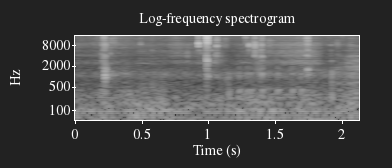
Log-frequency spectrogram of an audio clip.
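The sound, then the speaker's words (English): A knife slices through homemade carrot fudge with a thick, jelly-like texture. It makes a few faint clicks and soft taps over a quiet background, with no talking. “Okay, now, let's look at my carrot fudge. I'm just going to slice it. It really does look like thick jelly.”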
